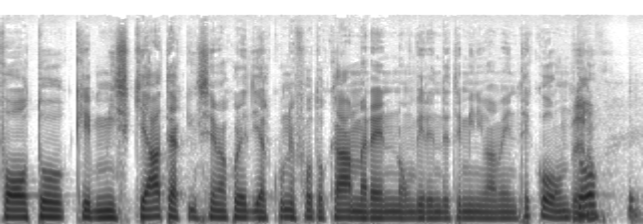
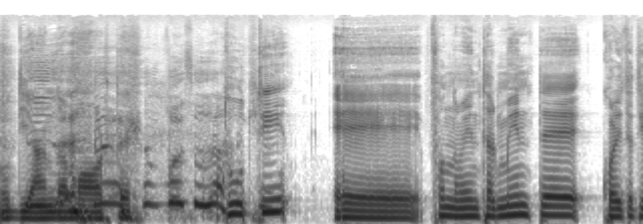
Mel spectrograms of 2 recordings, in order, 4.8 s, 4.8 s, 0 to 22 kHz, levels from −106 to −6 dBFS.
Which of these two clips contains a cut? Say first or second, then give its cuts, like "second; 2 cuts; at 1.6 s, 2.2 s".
second; 1 cut; at 1.6 s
